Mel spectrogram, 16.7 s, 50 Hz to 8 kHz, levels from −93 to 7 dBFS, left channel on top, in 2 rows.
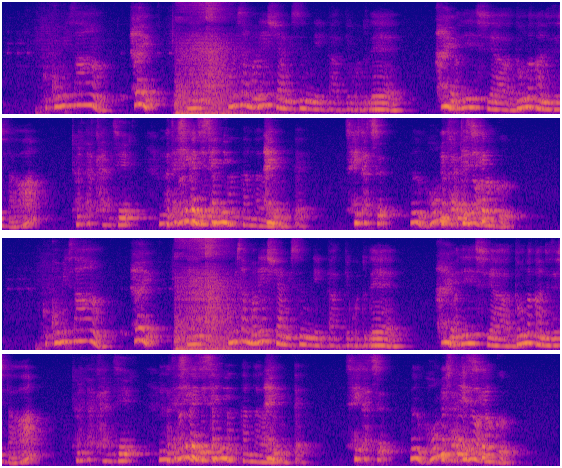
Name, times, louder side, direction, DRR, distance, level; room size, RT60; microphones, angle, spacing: voice 1, 0.6-1.6 2.8-3.1 3.4-5.9 6.7-8.9 10.7-12.9 14.5-16.0, right 1 dB, 85° right, 1 dB, 1.2 m, -32 dB
voice 2, 1.9-2.3 6.5-6.8 9.5-10.3 10.9-11.8 12.3-12.5 13.5-14.1 15.1-15.3, left 2 dB, 30° left, -3 dB, 1.3 m, -29 dB
sound 1, 2.6-4.4, right 1 dB, 50° right, 1.9 m, -37 dB
5.5 x 3.9 x 5.9 m, 0.70 s
head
